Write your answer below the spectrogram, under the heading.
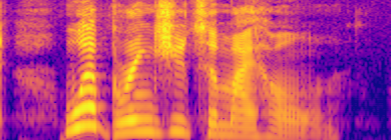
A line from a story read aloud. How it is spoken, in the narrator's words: Amu exclaimed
